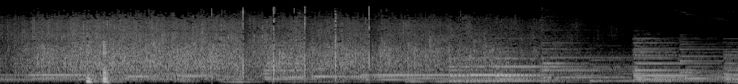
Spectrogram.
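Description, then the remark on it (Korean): An audience claps steadily in a dense wash of applause as a speaker begins to sing a song about the Lord, with a few sharper individual claps standing out, then the clapping thins as sustained tones and a murmur of voices continue underneath. “원래 노래 부른다면 박수 치는 겁니다.”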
